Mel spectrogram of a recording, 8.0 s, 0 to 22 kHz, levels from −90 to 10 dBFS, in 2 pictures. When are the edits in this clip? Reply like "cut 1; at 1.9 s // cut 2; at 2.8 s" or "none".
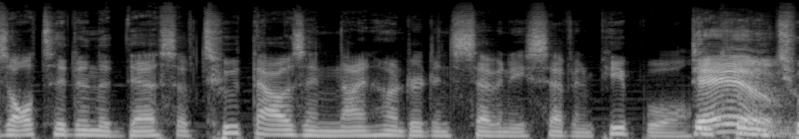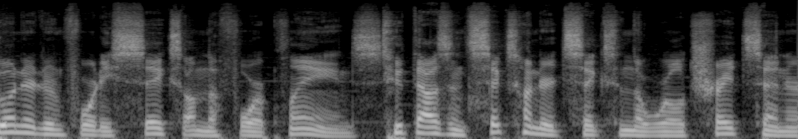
none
